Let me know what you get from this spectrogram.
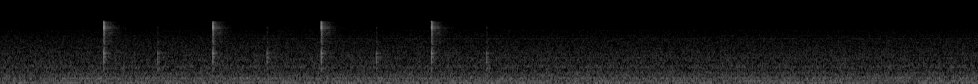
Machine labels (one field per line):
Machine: valve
